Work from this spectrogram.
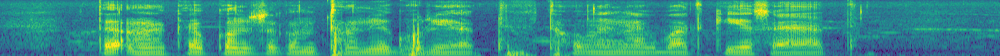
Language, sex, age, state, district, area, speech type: Maithili, male, 60+, Bihar, Araria, rural, spontaneous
